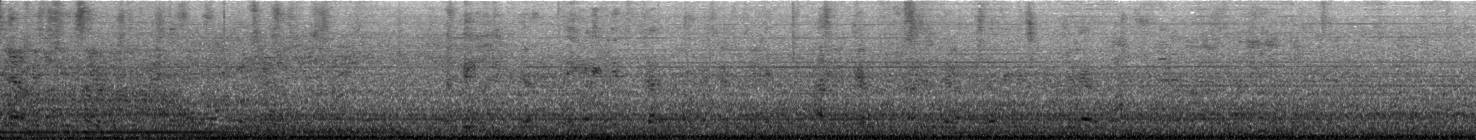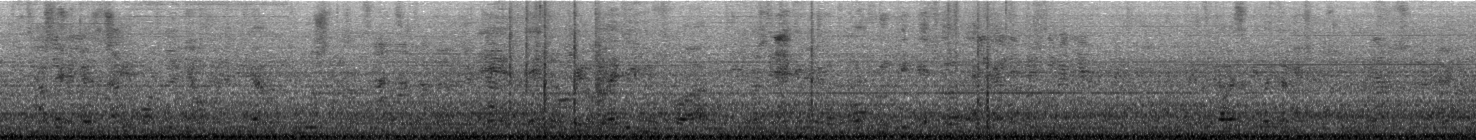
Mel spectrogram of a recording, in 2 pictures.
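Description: Tyres roll on the road beneath the bus.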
